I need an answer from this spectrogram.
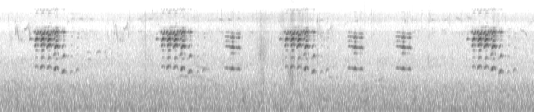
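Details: A small sheep calls with a run of high, quivering bleats, long pulsed calls alternating with brief softer ones, about one every second, over a constant background hiss.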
